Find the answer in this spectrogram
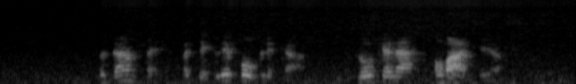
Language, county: Lithuanian, Šiauliai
